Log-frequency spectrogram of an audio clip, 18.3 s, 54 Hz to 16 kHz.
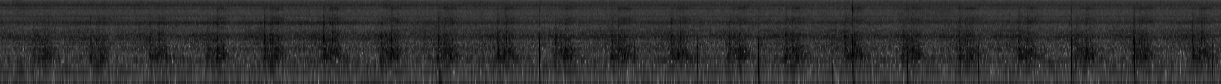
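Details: Aortic stenosis: regular heartbeat with a harsh crescendo-decrescendo systolic ejection murmur in each systole, soft S2, ejection click possibly present; most commonly age-related calcification in patients over 60.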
